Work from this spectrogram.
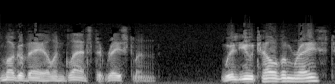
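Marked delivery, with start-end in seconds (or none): none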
